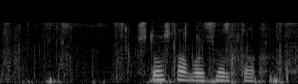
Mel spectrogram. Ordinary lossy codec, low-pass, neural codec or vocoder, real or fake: Opus, 32 kbps; 7.2 kHz; none; real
